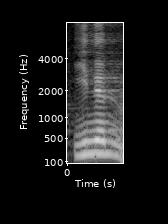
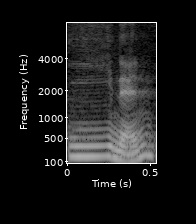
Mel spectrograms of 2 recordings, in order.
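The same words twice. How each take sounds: First: The first vowel is short. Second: The first vowel is long. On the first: The speaker calls it wrong. "말고" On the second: The speaker calls it right. "길게 발음하는 거"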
